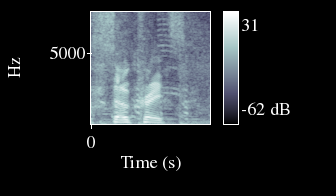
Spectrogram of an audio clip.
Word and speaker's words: Socrates: Zach, it's pronounced Socrates. – So, oh, yeah, Socrates.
